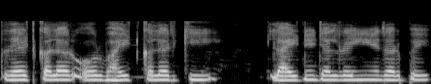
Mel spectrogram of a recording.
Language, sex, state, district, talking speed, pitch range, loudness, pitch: Hindi, male, Madhya Pradesh, Bhopal, 180 wpm, 205-210 Hz, -14 LUFS, 210 Hz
